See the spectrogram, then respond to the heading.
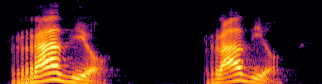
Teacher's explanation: In Spanish, when we have a word that starts with a singular R, we will roll it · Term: rolling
